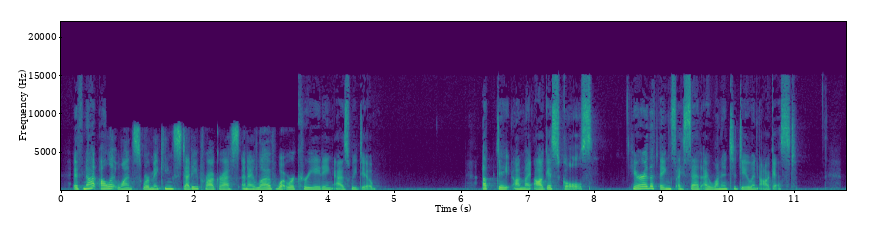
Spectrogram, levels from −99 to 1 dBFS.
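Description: Call bitrate drop, 0.69 to 3.61 s: starved of bits, the encoder codes coarsely and cuts everything above 8 kHz, leaving a muffled, watery sound.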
